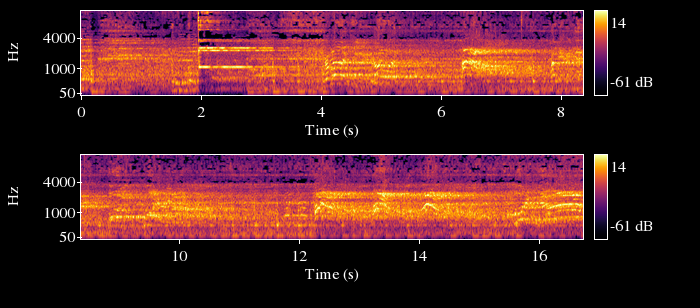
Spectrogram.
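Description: Traditional Burmese lethwei ring music: a hne (Burmese oboe) playing a wavering melody full of pitch slides, over drums. A short bell-like ring sounds about two seconds in.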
